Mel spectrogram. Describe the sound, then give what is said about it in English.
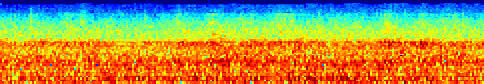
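A big ship's rumble: a steady, continuous mechanical drone with a dense low roar and a hissing upper layer, holding even and loud throughout with no voices. “For now, the sound of big ships rumbling through the area is relatively rare.”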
